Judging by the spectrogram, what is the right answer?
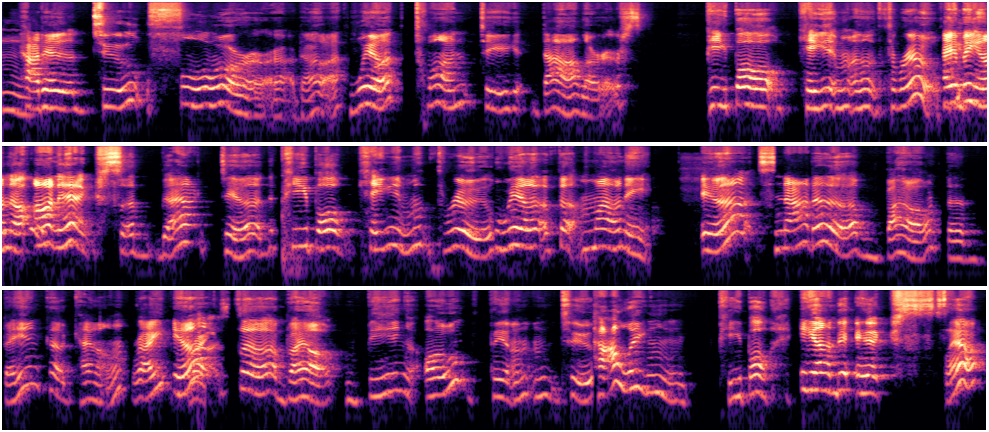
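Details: Adult woman with vocal tremor, which she relates to over five decades of narcissistic abuse and trauma beginning at age five; speech may be hard to understand.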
